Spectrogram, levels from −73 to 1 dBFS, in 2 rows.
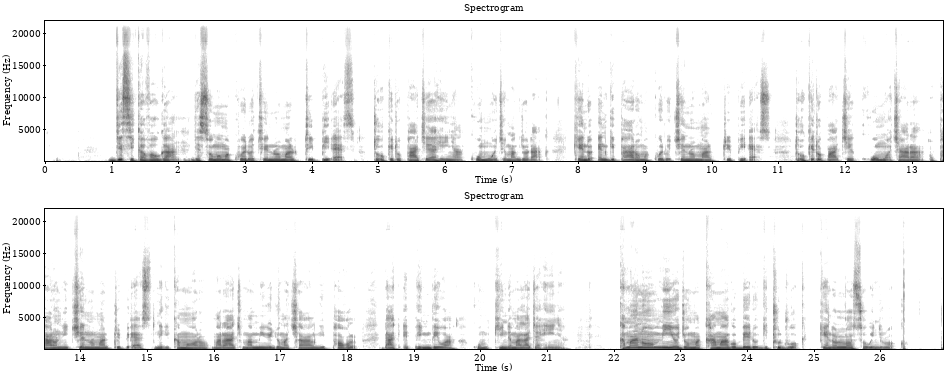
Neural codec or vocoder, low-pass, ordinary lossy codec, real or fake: vocoder, 44.1 kHz, 128 mel bands every 256 samples, BigVGAN v2; none; none; fake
